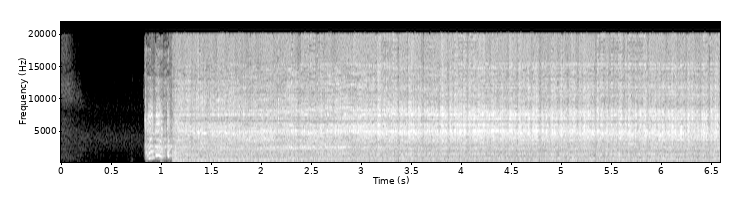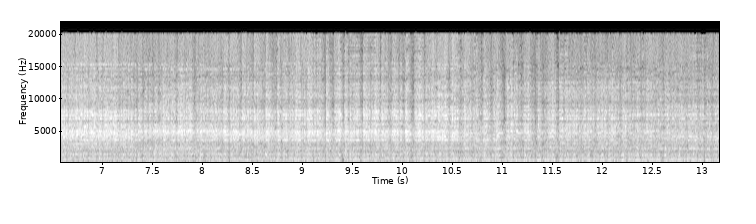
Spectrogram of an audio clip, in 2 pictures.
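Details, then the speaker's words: ZZR600 four-cylinder under restoration, restarted after fitting a cap in the exhaust: catches and settles into a steady, even idle on all four cylinders. Normal idle, though it hangs slightly on revs; owner hopes a mixture adjustment will help. "So, so we're idling nicely. We are definitely running on all four cylinders."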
